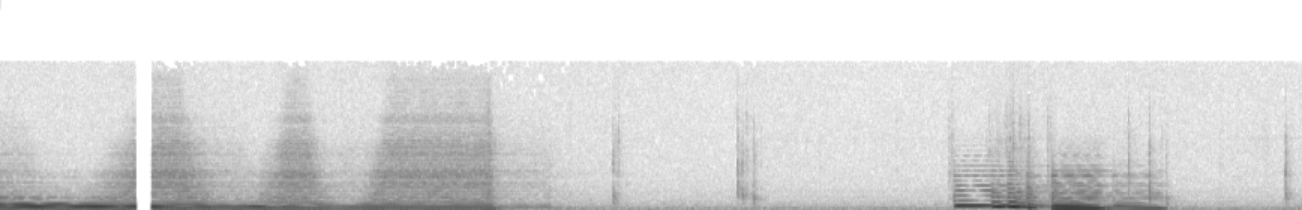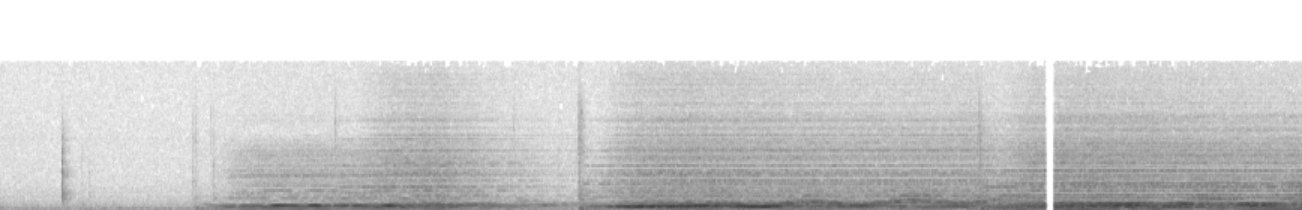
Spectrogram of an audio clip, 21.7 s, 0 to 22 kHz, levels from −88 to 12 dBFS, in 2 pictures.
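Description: A digital broadcast dropout occurs twice: the receiver lost valid frames and muted until good ones returned. With a quick 8 ms fade, the audio drops to silence from 1.13 to 1.27 s, consistent with about four lost frames, and again from 19.56 to 19.64 s, consistent with two.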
